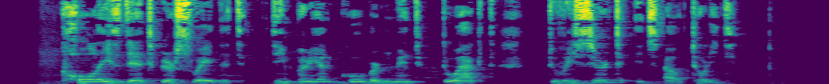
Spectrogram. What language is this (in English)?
English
